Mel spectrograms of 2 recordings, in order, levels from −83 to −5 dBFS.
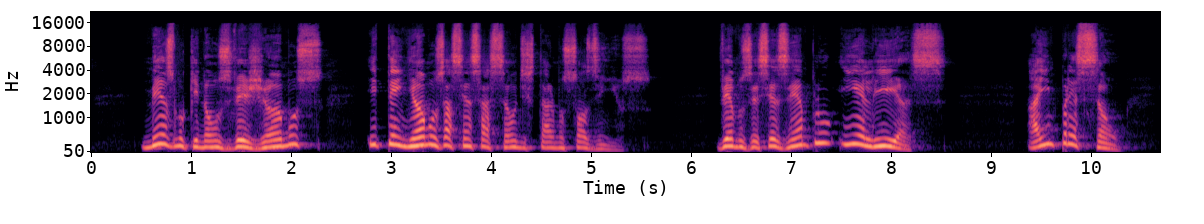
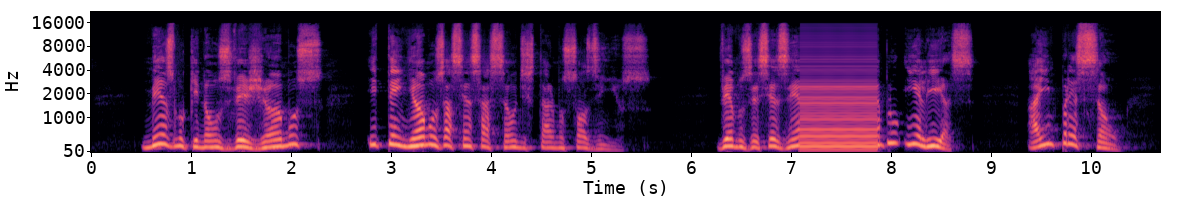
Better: first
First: none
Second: audio freezing; at 7 s for 1 s

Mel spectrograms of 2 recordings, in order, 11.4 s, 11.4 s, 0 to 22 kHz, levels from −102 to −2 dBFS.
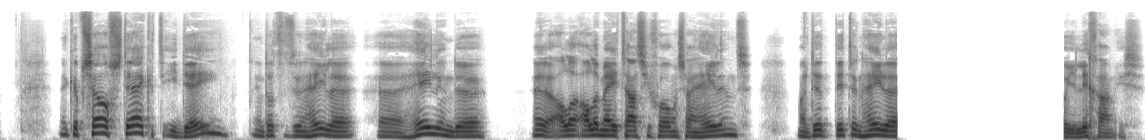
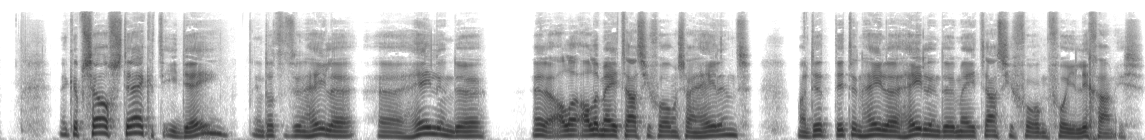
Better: second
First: audio cutting out; at 9 s for 1.5 s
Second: none

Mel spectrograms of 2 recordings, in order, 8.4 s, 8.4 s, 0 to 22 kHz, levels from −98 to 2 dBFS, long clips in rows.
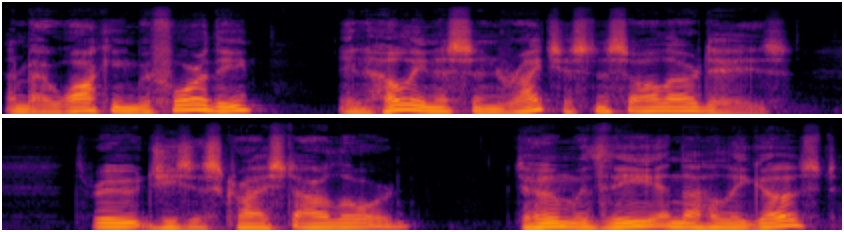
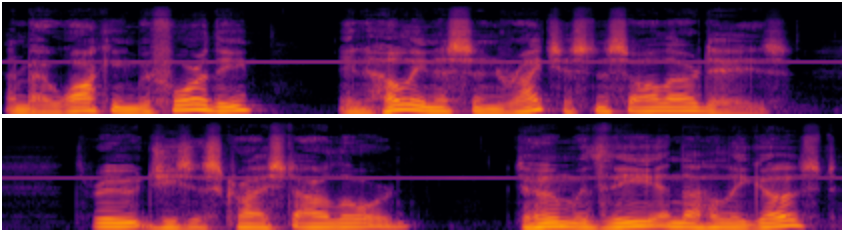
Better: first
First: none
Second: high-pitched whine; faint; throughout; 2.5 kHz, 30 dB below the speech

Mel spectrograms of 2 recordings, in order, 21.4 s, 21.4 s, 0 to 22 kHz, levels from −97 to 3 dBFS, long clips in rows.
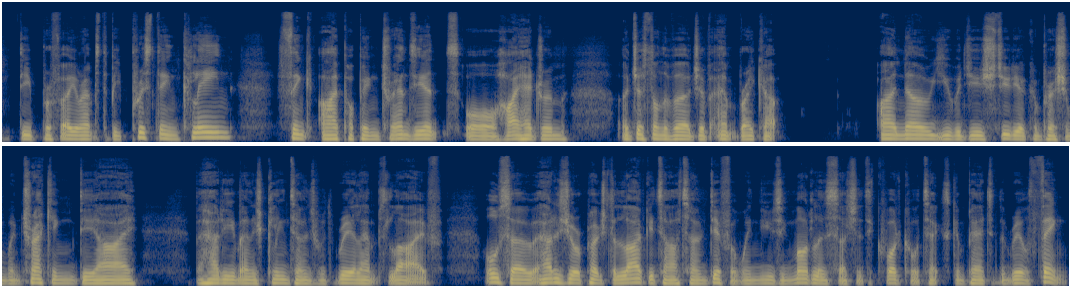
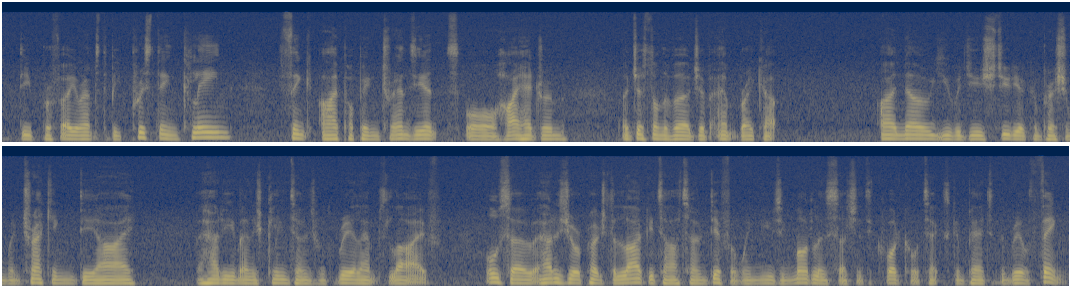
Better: first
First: none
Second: hiss; faint; throughout; 25 dB below the speech

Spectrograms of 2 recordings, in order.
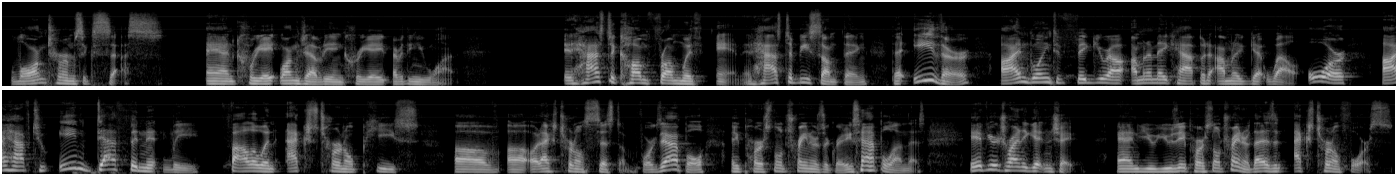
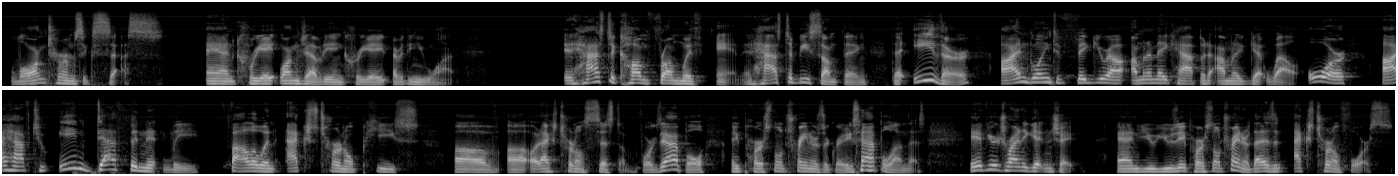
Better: neither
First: high-pitched whine; faint; throughout; 10.5 kHz, 35 dB below the speech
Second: high-pitched whine; faint; throughout; 10.5 kHz, 35 dB below the speech

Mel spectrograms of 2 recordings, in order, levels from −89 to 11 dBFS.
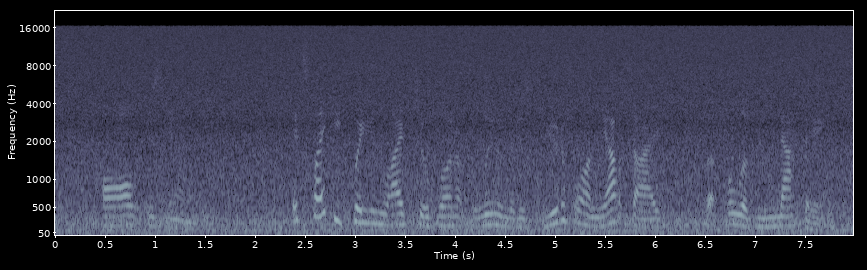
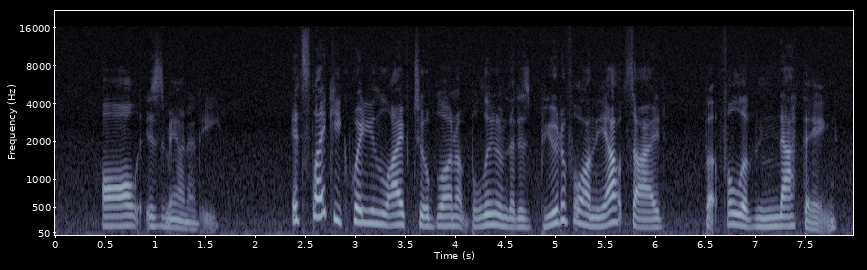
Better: second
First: hiss; loud; throughout; 1 dB below the speech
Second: hiss; faint; throughout; 25 dB below the speech

